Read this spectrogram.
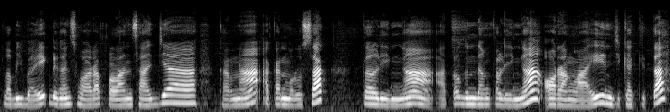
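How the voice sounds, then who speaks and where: A woman teaching a primary school class online, speaking gently and coaxing her pupils with frequent "ya". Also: medium pitch. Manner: gentle, coaxing, adds "ya" to sentences.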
